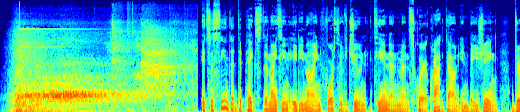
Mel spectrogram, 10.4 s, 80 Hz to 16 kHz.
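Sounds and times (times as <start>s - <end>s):
low sustained whoosh: 0.0s - 3.8s
faint hum: 0.1s - 4.0s
speech: 4.0s - 10.4s.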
